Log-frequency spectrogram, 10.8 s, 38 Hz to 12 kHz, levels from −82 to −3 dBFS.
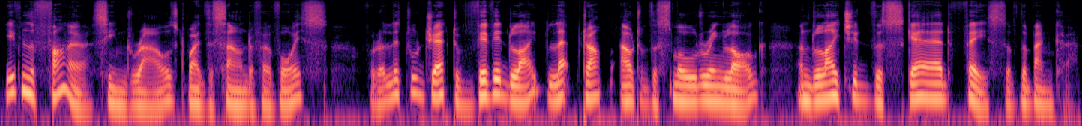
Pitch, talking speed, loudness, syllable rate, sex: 120 Hz, 185 wpm, -20 LUFS, 4.6 syllables/s, male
